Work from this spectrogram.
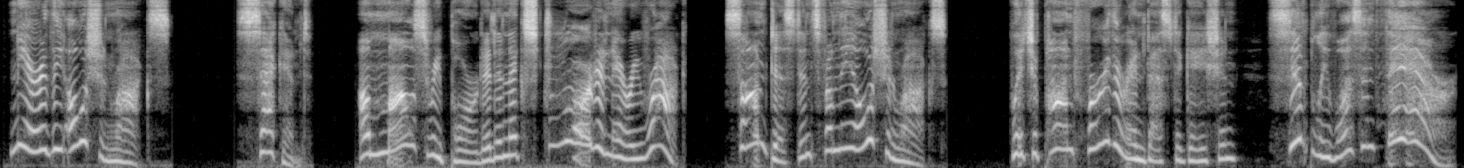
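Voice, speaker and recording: A woman voicing a solemn, self-important storybook wild boar who reports methodically in a hushed whisper. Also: high-pitched, dry recording, studio quality, voice pushed up, heavily acted. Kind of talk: children's storybook character voice.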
